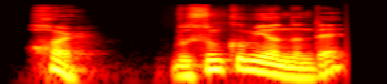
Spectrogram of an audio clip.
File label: fluster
